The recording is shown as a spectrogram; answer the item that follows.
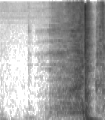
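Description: A paper trimmer slicing through card stock gives one short rasping swipe that swells quickly and fades, close and alone.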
